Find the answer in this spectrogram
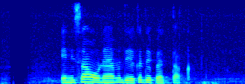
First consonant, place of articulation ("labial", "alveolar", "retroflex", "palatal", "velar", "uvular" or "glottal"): alveolar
